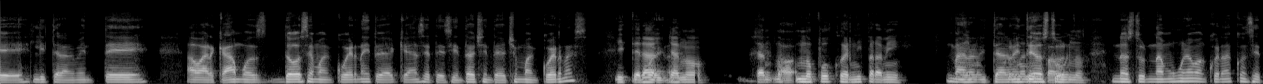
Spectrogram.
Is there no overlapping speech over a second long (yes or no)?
no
